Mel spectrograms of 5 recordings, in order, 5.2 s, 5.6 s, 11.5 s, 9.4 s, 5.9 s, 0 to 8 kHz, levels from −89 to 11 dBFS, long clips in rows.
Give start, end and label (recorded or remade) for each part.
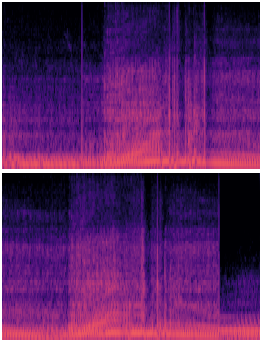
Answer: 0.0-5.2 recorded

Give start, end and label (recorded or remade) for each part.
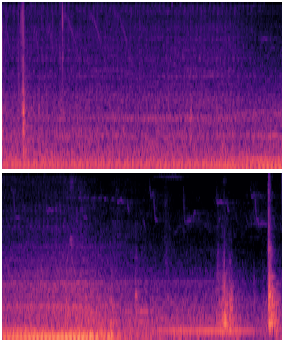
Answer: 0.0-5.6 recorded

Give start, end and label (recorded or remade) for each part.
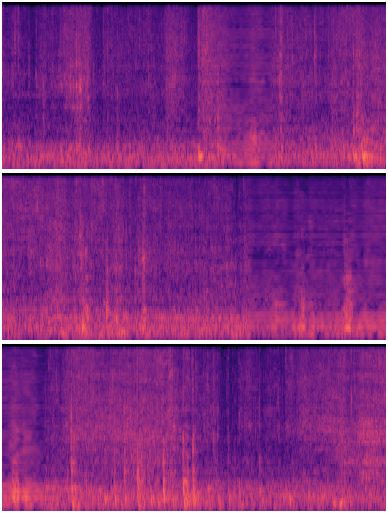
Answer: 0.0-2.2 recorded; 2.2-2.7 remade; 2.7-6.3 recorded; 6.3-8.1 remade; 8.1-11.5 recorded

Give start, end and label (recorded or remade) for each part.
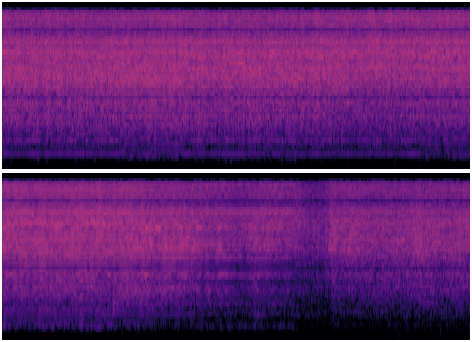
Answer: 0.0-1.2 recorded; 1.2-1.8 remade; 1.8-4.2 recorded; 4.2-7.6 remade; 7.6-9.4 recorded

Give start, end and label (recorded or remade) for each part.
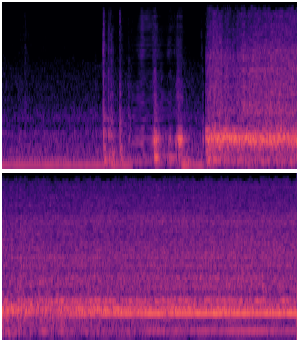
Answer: 0.0-1.3 recorded; 1.3-1.8 remade; 1.8-5.9 recorded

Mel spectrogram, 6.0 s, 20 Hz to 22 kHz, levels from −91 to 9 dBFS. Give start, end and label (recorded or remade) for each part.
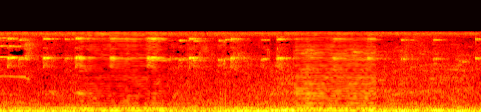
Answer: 0.0-1.0 recorded; 1.0-2.1 remade; 2.1-3.7 recorded; 3.7-4.7 remade; 4.7-6.0 recorded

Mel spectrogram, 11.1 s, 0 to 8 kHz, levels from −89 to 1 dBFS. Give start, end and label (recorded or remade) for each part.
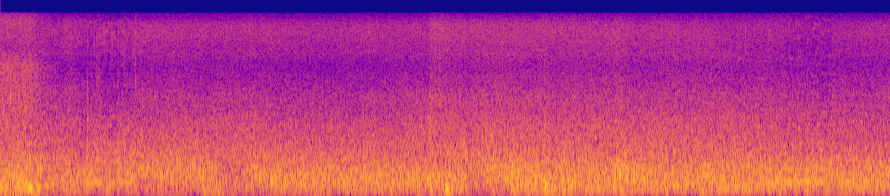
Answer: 0.0-0.9 recorded; 0.9-1.7 remade; 1.7-9.8 recorded; 9.8-10.4 remade; 10.4-11.1 recorded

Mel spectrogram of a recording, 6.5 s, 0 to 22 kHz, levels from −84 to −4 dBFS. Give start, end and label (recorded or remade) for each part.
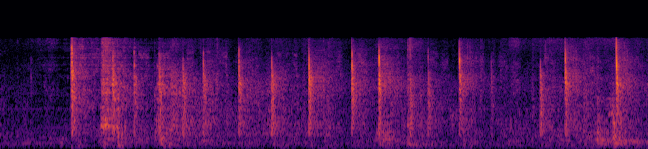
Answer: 0.0-0.4 recorded; 0.4-1.7 remade; 1.7-6.5 recorded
